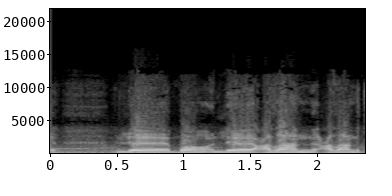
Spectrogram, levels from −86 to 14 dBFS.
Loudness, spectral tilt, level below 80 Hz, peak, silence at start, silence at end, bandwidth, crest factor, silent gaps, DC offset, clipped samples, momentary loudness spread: -15 LUFS; -7 dB/octave; -36 dBFS; -6 dBFS; 0 s; 0 s; 12 kHz; 8 dB; none; under 0.1%; under 0.1%; 11 LU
